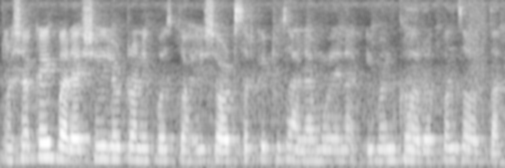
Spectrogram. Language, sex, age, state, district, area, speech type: Marathi, female, 45-60, Maharashtra, Akola, urban, spontaneous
